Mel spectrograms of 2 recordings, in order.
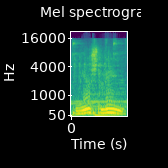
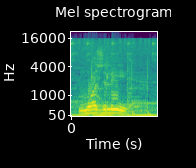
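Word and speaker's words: muesli: ओह सही प्रोनाउंसिएशन है म्यूसली और गलत है मोजली।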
